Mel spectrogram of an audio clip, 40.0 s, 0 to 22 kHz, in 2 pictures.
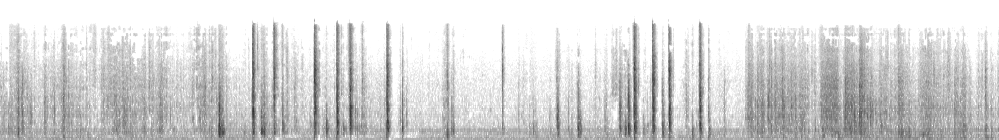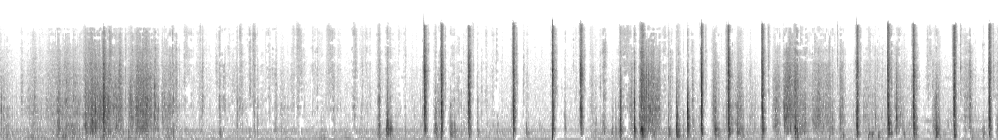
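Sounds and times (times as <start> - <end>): plastic tarp rustling: 0.0 - 4.8, 14.9 - 27.4, 34.8 - 37.1.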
